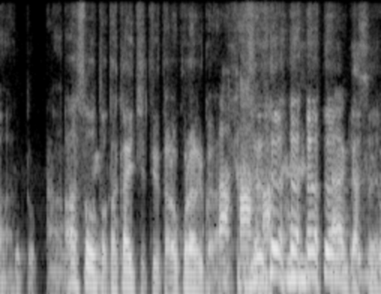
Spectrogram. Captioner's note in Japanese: 笑い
